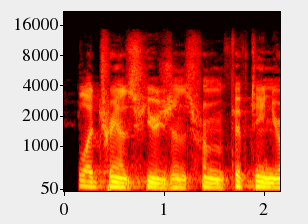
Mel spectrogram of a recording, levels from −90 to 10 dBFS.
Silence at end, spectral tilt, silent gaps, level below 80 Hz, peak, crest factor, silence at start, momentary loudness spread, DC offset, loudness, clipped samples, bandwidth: 0 s; -5.5 dB/octave; none; -42 dBFS; -4 dBFS; 16 dB; 0.15 s; 4 LU; under 0.1%; -19 LUFS; under 0.1%; 14 kHz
